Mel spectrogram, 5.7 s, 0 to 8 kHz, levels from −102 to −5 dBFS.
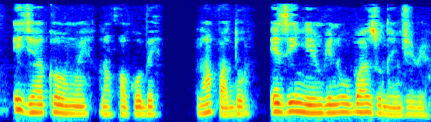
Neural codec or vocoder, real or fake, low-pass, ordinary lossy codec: none; real; 7.2 kHz; AAC, 32 kbps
